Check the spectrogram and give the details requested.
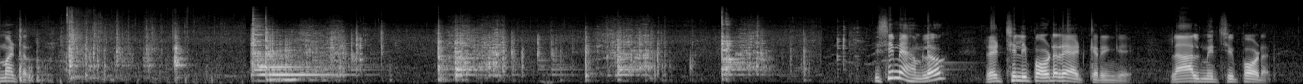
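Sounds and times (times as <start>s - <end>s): meat sizzling in oil: 0.0s - 10.9s
spoon clanking against pot: 2.5s - 6.6s.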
